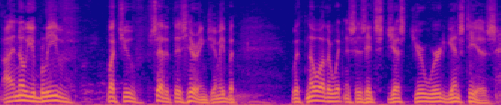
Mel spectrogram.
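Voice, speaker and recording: An actor playing a firm, folksy frontier judge in a western radio drama. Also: male voice, fairly low pitch, normal speed, mellow, close to an everyday voice. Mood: firm, regretful. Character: authoritative but kindly frontier judge.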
